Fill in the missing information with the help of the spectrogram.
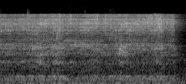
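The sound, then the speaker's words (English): Hot oil sizzles steadily in a frying pan, a bright, dense crackling hiss that holds constant for nearly two seconds before dropping off abruptly. No voices are heard. “Well, I was just waiting for the oil to finish sizzling.”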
